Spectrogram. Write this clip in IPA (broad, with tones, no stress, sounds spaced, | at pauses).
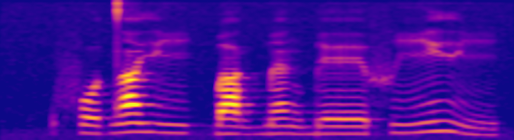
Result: f o˨ d ã˧ j iː˨ ɡ͡b a˨ ɡ͡b ɛ̃˨ ɡ͡b eː˨ f iː˨˦ j i˨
